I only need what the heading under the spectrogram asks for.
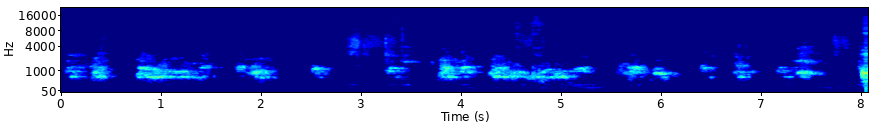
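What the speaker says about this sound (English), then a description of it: "These dogs attacking." Dogs bark in a long series of separate, evenly spaced yaps and woofs, some higher-pitched, fairly close with short gaps between them.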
